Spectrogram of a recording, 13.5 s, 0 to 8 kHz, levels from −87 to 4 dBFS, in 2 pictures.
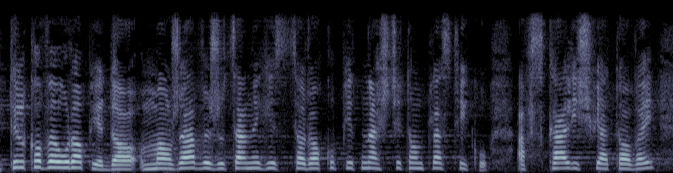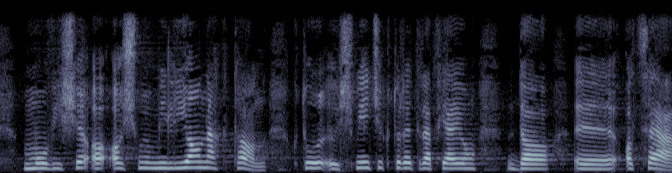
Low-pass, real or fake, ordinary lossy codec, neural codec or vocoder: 7.2 kHz; fake; none; vocoder, 44.1 kHz, 128 mel bands every 256 samples, BigVGAN v2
